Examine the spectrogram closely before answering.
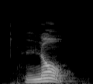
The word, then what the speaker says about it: know: नो means नहीं, एंड KNOW, नो means जानना. Okay, जानना. नो साइलेंट होता है कि.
